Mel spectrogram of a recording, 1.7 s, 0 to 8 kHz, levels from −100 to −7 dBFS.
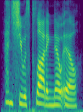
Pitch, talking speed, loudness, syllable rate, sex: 210 Hz, 215 wpm, -18 LUFS, 5.0 syllables/s, female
